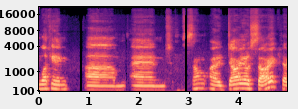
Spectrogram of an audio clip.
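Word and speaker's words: Dario Šarić: week uh i'm looking um and so uh dario saric did i pronounce that right yeah he went back to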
